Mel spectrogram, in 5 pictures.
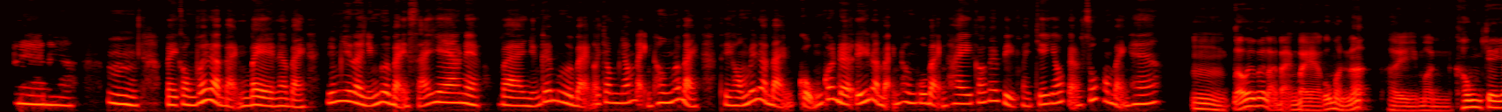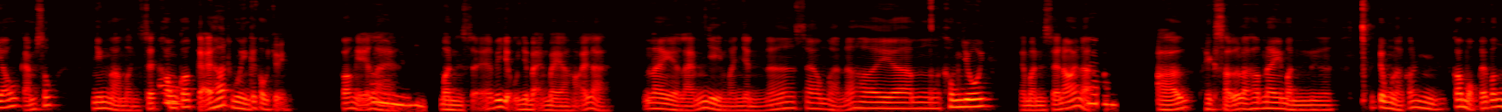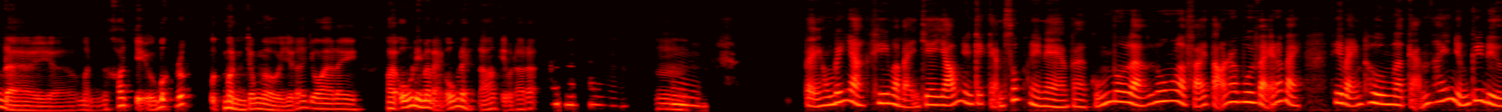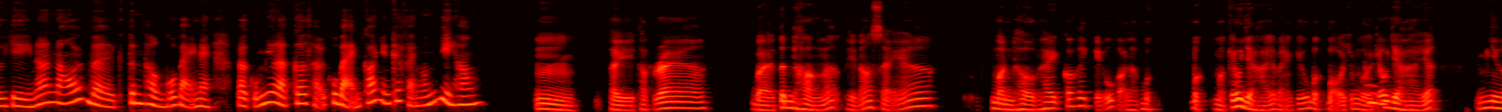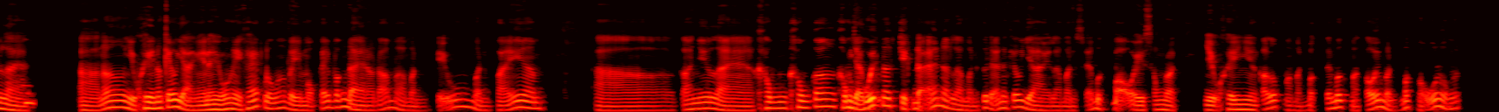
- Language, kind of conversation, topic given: Vietnamese, advice, Bạn cảm thấy áp lực phải luôn tỏ ra vui vẻ và che giấu cảm xúc tiêu cực trước người khác như thế nào?
- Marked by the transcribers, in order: tapping; tsk; tsk; "như" said as "vư"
